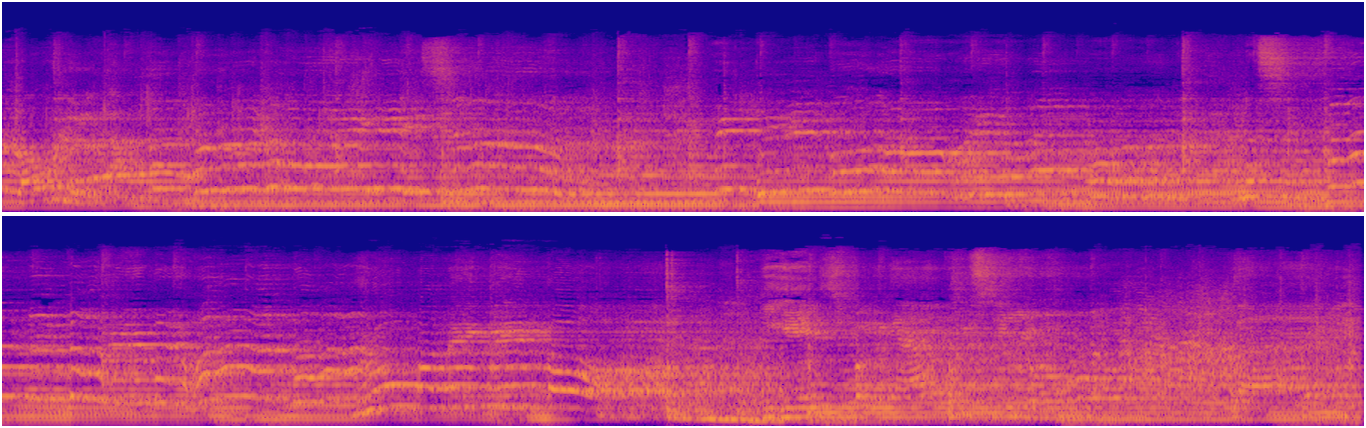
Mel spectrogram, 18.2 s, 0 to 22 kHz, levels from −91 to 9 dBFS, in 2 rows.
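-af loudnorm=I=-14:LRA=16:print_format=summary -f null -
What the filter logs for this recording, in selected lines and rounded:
Input Integrated:    -19.2 LUFS
Input True Peak:      -6.3 dBTP
Input LRA:             0.7 LU
Input Threshold:     -29.2 LUFS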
